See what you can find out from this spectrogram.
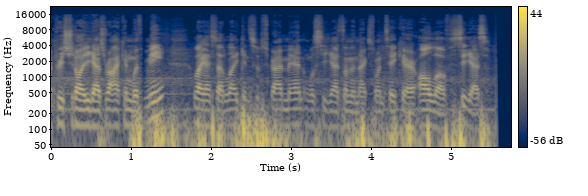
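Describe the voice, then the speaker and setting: With noticeable background noise, a man speaks at a very fast pace in a dry sound with no echo, his loudness swinging widely. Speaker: fitness vlogger. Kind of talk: casual vlog chat. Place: street. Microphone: phone near.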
